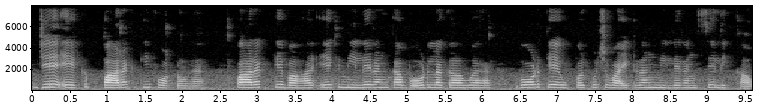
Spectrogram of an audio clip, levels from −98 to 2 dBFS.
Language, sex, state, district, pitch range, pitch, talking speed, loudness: Hindi, female, Punjab, Pathankot, 225-255 Hz, 240 Hz, 170 wpm, -21 LUFS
